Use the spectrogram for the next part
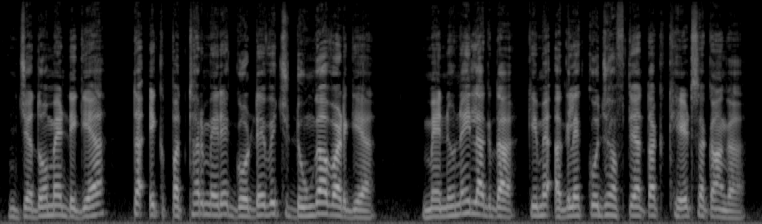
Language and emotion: Punjabi, fearful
